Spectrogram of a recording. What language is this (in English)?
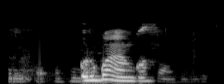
Kinyarwanda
